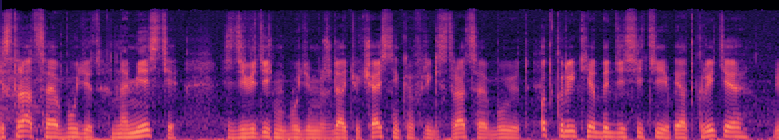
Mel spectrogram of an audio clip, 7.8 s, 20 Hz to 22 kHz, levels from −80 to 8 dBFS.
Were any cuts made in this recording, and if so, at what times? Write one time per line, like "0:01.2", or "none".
0:02.7
0:05.4
0:06.7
